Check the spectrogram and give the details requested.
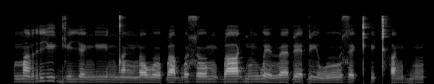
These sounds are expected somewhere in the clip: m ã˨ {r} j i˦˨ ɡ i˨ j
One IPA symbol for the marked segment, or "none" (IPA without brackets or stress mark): r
